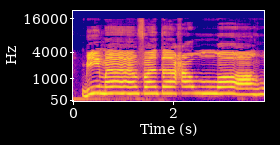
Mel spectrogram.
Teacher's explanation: Bima panjang dua ketukan ma. Karena ada alif diawali dengan fathah atau alif sebelumnya berharakat fathah. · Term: Mad asli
